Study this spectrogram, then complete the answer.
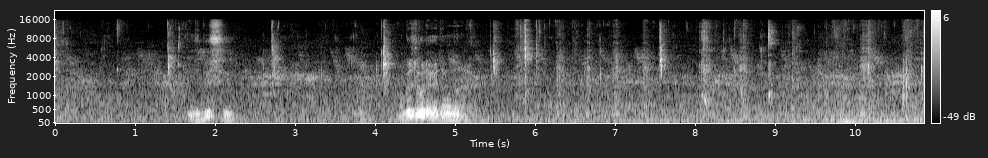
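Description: A man chews food close by, with wet smacking sounds.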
